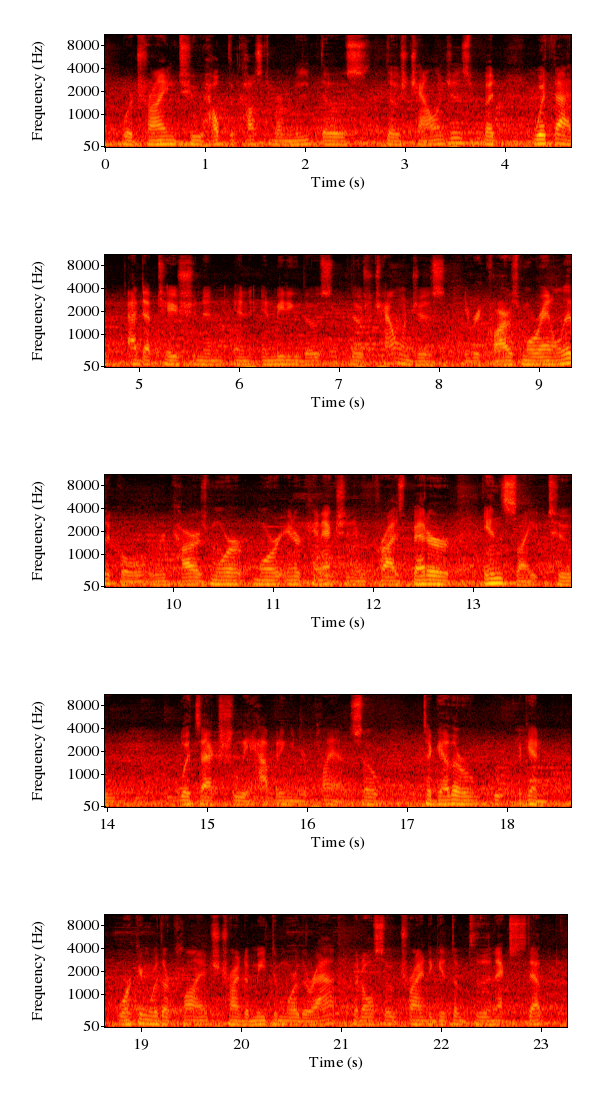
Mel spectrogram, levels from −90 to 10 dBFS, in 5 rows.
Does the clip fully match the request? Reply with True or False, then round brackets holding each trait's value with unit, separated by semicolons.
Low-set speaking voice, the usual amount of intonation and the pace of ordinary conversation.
False (115 Hz; 2.1 semitones; 170 wpm)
